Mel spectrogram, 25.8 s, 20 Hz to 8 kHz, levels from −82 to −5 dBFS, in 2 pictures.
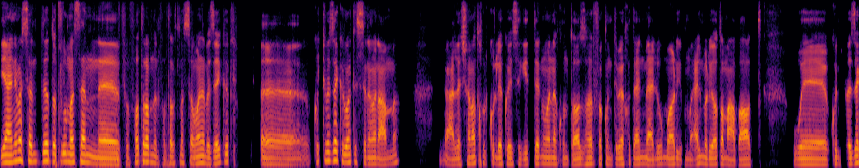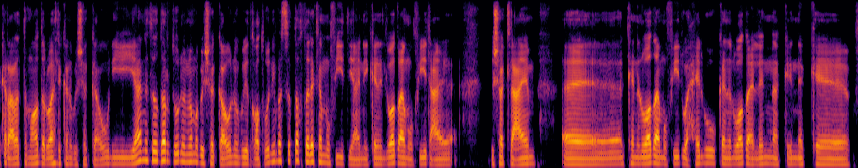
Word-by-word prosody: يعني 135 +4 +5
مثلًا 150 -4 +3
تقدَر 150 0 +3
تقول 145 0 -1
مثلًا 110 -8 +3
في 100 +2 -11
فترة 140 +5 +2
من 135 - -6
الفترات 110 +2 -6
مثلًا 120 -2 -2
وأنا 120 +1 +3
باذاكر، 115 +5 -1 0.5
آآ، 100 +1 -2
كنت 145 +2 -8
باذاكر 155 -2 +1
وقت 135 +1 +1
الثانوية 110 -5 -1
العامة، 105 +7 -1 0.7
علشان - - -2
أدخل - - -3
كُلِّية 110 - -2
كويسة 105 -1 -4
جدًا، 110 +3 -4
وأنا 110 -1 0
كنت 105 0 -10
أزهر 100 +3 0
فكنت 100 -1 -7
باخد 105 0 -3
علمي 100 -1 -1
علوم 100 +4 -3
وعر 100 0 0
وعلمي 115 0 -3
رياضة 105 0 0
مع - - +1
بعض، 95 -1 -1 0.5
وكنت 100 +1 -1
باذاكر 115 +4 +1
على 100 +2 +5
قدّ 105 - -10
ما 105 - +1
أقدَر 115 -2 +1
وأهلي 110 +2 +2
كانوا 105 -1 -6
بيشجعوني، 105 +3 -4
يعني 155 +8 +3
تقدَر 165 0 +5
تقول 145 -1 -2
إن 140 0 -1
هُم 140 - 0
بيشجعوني 115 -1 +1
وبيضغطوني، 115 +3 -2
بس 155 0 0
الضغط 150 -1 +1
ده 140 - +7
كان 140 -2 -1
مفيد 115 -3 -5
يعني، 95 -1 -3
كان 105 +2 -2
الوضع 110 +2 +4
مفيد 105 +2 -4
ع 95 +1 +1 0.6
بشكل - - +3
عام، 105 +4 +4 0.4
آآ، 100 +1 +2
كان 115 -3 -3
الوضع 115 +2 +6
مفيد 110 +2 -4
وحلو، 115 +2 -1
وكان 110 -2 -2
الوضع 105 +1 +2
لإنك 105 0 -3
إنك 105 0 -5 0.2
آآ، 95 -1 0
110 Hz, 170 wpm, -24 LUFS, 100-120 Hz, 0.7 s, ده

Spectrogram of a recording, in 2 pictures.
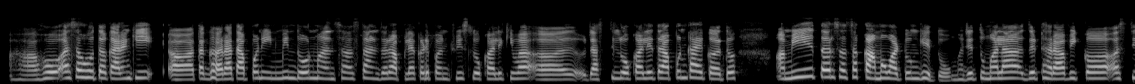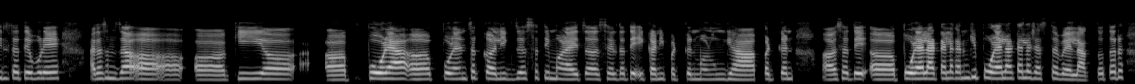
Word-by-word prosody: हां, 220 -1 -7
हो. 285 +2 -1 0.2
असं 300 +3 -1
होतं. 320 -2 +1
कारण 270 0 +4
की 300 0 +3 0.2
अ, - - -3
आता 230 +3 +2
घरात 255 +1 +1
आपण 280 +3 0
इनमीन 285 +1 -5
दोन 285 0 -2
माणसं 275 0 -3
असतात 275 +2 -4
आणि 270 - -6
जर 265 +1 -5
आपल्याकडे 265 +1 -1
25 265 0 -9
लोक 265 -1 -5
आले 255 +1 -1
किंवा 270 0 +1
अ, 230 -1 -3
जास्ती 240 +4 -4
लोक 270 0 -2
आले, 280 +1 +1
तर 290 - +3
आपण 280 +3 +1
काय 310 -2 +2
करतो? 260 +1 0 0.5
आम्ही 325 +8 +3
तर 335 0 +4
सहसा 335 -1 -2
कामं 290 -1 +6
वाटून 275 0 0
घेतो. 225 -10 -6
म्हणजे 230 +4 -5
तुम्हाला 280 +1 +3
जे 280 - +1
ठराविक 275 0 +1
अ, - - +1 0.3
असतील 275 +1 -9
तर 290 - -1
तेवढे 280 0 +2 0.3
आता 255 +2 -1
समजा 280 0 +2
अ, 280 -2 +3 0.5
अ, - - -2
अ, 220 -1 -1
की 265 0 -1
अ, 255 -1 +2 0.5
अ, 215 +1 +1 0.2
पोळ्या 270 -2 +8
अ, 240 -1 +2
पोळ्यांचं 265 +2 -1
कणिक 260 -2 0
जसं 275 +2 -5
ते 290 - -4
मळायचं 245 -2 0
असेल, 245 +1 -7
तर - - -2
ते - - +4
एकाने 250 - -1
पटकन 245 0 -7
मळून 235 0 -10
घ्या. 225 -3 +3
पटकन 255 +1 -4 0.4
असं 240 +4 -2
ते 260 - +5
अ, 230 0 +2
पोळ्या 270 -1 +8
लाटायला, 270 +2 +4
कारण 285 +1 -3
की 335 - -3
पोळ्या 285 -3 +5
लाटायला 300 +2 +1
जास्त 270 -1 -7
वेळ 235 -2 +2
लागतो. 205 +2 -1
तर 295 +2 -1
265 Hz, 210 wpm, -23 LUFS, 245-285 Hz, 0.5 s, पोळ्या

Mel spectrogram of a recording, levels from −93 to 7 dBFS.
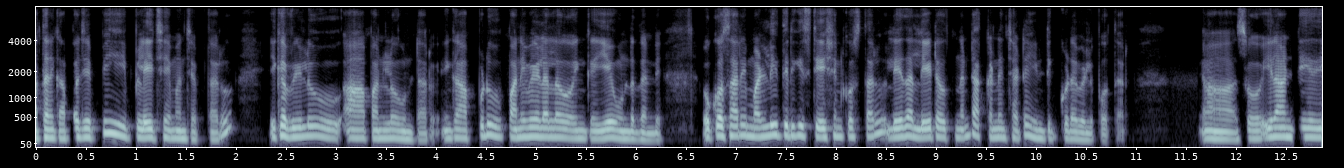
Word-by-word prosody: అతనికి 125 +1 +2
అప్పజెప్పి 140 - 0 0.3
ప్లే 135 -1 +4
చేయమని 125 -4 -1
చెప్తారు. 110 - -5 0.5
ఇక 170 - +3
వీళ్ళు 155 +3 +2 0.4
ఆ - - +3 0.2
పనిలో 125 0 0
ఉంటారు. 100 -3 -5
ఇక 125 - -5
అప్పుడు 160 +8 -2 0.2
పనివేళలో 145 0 +3 0.2
ఇంక 120 -1 -5 0.2
ఏమి 135 - +4
ఉండదండి. 105 -4 -2 0.5
ఒక్కోసారి 165 +1 +3
మళ్ళీ 155 +4 +3
తిరిగి 165 0 +2
స్టేషన్‌కొస్తారు. 150 +3 -1
లేదా 155 +2 +4
లేట్ 140 +2 +3
అవుతుందంటే 140 +6 -2
అక్కడి 140 -3 -3
నుంచి 135 - -5
అటే 175 - -3
ఇంటికి 125 -1 -5
కూడా 115 -2 -1
వెళ్ళిపోతారు. 100 0 -8 0.8
ఆ! - - +3 0.3
సో 125 - -3 0.2
ఇలాంటి 150 -1 +2
140 Hz, 150 wpm, -22 LUFS, 125-150 Hz, 0.8 s, ప్లే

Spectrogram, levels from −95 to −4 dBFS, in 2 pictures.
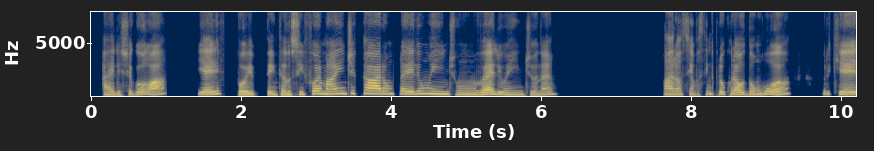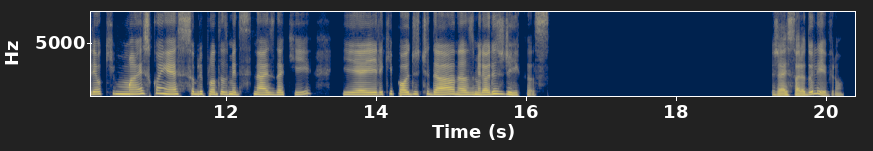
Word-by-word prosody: Aí 165 -1 -3
ele 155 +1 -6
chegou 180 +7 -3
lá, 195 +2 +6 0.5
e 200 - 0
aí 200 - +4
ele 255 - -1 0.2
foi 165 -2 +2
tentando 175 -2 -1
se 200 - -3
informar 245 +2 +2
e - - +1
indicaram 255 -2 +5
pra 250 -3 -1
ele 225 +2 +3
um 255 0 +1
índio, 220 -5 0
um 190 0 -2
velho 205 +1 +3
índio, 175 -2 -6
né. 185 +6 -4 1.5
Falaram 185 0 0
assim: 190 0 -7
"Você 170 - -12
tem 200 - -4
que - - -11
procurar 210 -2 0
o 200 - -1
Don 185 +2 -2
Juan, 220 0 +2 0.4
porque 220 -1 -4
ele 200 +2 +4
é - - 0
o - - -5
que 235 +1 -14
mais 220 +3 +1
conhece 230 -5 0
sobre 225 -1 -2
plantas 210 0 -2
medicinais 195 -2 -1
daqui 195 +6 -5 0.4
e 195 -1 -3
é 185 0 +2
ele 190 +2 +1
que 230 - -7
pode 205 0 0
te 230 - -7
dar, 205 +1 +3
né, 190 -1 +1
as 195 +1 -1
melhores 200 +4 +1
dicas". 180 -5 -5 3.0
Já 150 -2 -2
é - - +2
a - - +2
história 150 -1 -1
do 215 - +2
livro. 150 - -4
200 Hz, 170 wpm, -23 LUFS, 185-225 Hz, 3.0 s, lá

